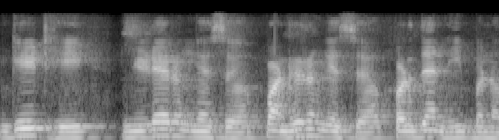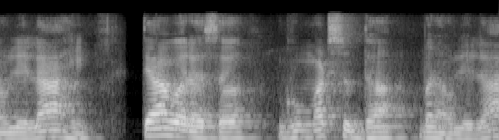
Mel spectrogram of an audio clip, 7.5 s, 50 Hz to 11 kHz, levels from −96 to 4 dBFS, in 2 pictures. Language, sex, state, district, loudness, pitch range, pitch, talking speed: Marathi, male, Maharashtra, Gondia, -18 LUFS, 125-150 Hz, 130 Hz, 120 wpm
